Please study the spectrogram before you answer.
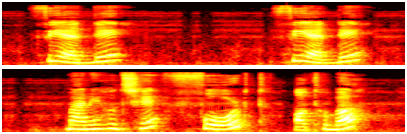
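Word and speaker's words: fjärde: ফিয়াডে ফিয়াডে ফিয়াডে মানে হচ্ছে ফোর্থ অথবা চতুর্থ চতুর্থ। ফিয়াডে অথবা ফিয়াডেও বলা হতে পারে, কারণ আমরা দেখেছি সুইডিশে ডিয়া এটার উচ্চারণ দিয়াও হয়ে থাকে অথবা ডিয়াও বলা হয়ে থাকে।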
